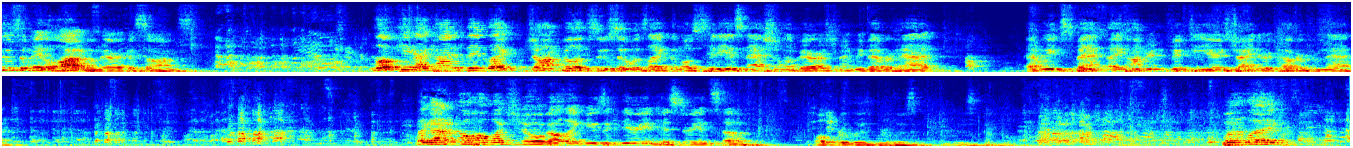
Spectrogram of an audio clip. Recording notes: performing stand up comedy in Bozeman, MT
